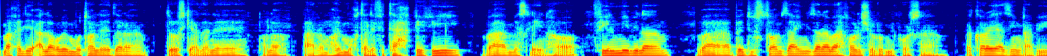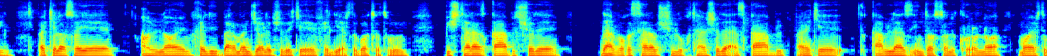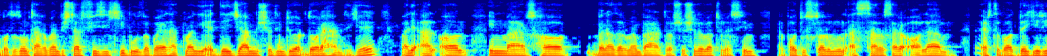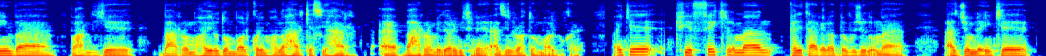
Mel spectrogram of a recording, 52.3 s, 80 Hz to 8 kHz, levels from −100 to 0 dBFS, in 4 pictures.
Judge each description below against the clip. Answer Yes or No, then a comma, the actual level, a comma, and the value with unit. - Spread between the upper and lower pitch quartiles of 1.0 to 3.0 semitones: Yes, narrow, 2.4 semitones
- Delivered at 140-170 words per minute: Yes, average, 150 wpm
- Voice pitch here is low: Yes, low, 105 Hz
